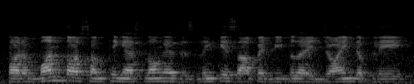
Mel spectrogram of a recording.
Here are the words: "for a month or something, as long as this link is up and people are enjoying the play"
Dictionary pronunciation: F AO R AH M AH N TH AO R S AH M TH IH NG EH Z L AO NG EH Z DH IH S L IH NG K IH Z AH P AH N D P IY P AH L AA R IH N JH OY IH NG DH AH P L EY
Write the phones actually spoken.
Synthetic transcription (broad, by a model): F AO R AH M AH N T AO R S AH M T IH NG EH Z L AO NG EH Z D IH S L IH NG K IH S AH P AH N D P IY P AH L AA R IH N JH OY IH NG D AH P L EY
